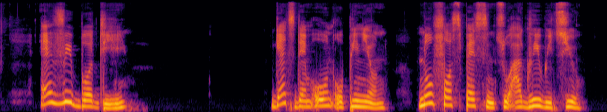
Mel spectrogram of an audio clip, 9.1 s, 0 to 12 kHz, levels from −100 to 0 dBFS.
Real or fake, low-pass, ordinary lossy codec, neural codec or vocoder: real; 10.8 kHz; AAC, 64 kbps; none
